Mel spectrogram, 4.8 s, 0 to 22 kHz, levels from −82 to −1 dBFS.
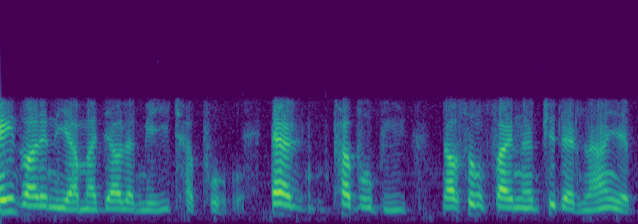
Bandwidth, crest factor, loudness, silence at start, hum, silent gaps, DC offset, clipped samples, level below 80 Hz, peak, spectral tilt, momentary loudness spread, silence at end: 4 kHz; 20 dB; -25 LUFS; 0 s; none; none; under 0.1%; under 0.1%; -82 dBFS; -4 dBFS; -6 dB/octave; 16 LU; 0.05 s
